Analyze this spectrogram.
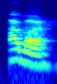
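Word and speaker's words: Harbaugh: And um on the other side, interested to see where where does um how you pronounce his last name? I I Harbar.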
